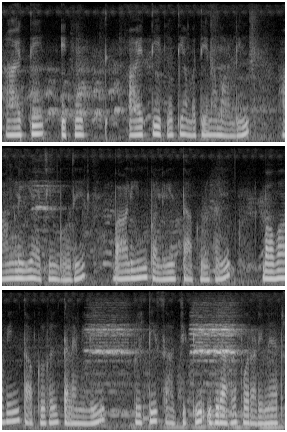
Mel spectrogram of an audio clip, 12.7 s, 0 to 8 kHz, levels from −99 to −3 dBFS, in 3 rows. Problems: background sounds at intervals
